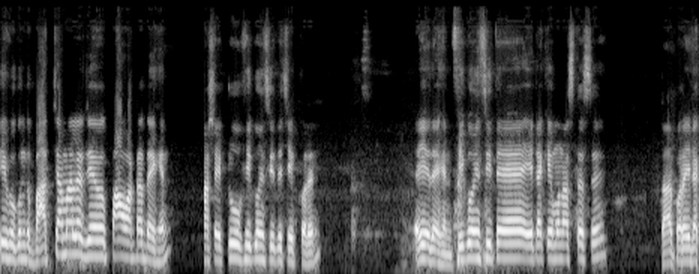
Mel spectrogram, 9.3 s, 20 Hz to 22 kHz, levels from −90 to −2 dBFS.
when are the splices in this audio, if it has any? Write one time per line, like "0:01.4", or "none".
0:02.8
